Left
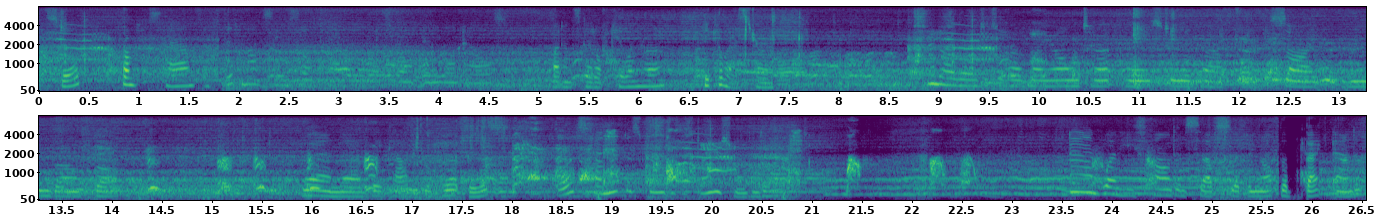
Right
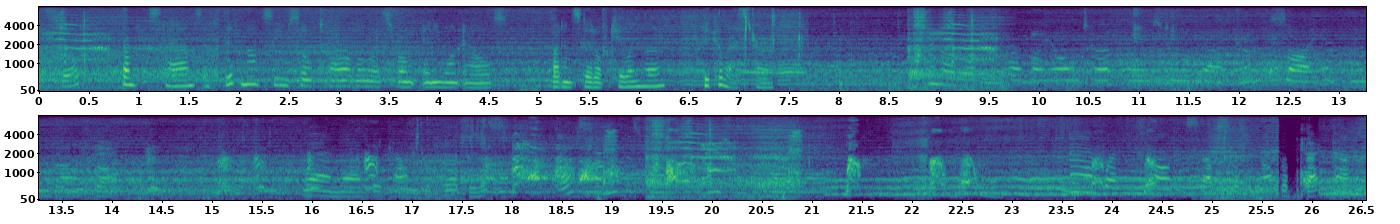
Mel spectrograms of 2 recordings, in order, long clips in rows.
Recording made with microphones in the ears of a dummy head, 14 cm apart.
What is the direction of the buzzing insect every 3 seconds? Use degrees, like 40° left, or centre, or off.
30° right, 20° right, 10° right, centre, 20° left, 30° left, centre, 20° right, 20° right.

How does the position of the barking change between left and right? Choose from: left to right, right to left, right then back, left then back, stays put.
left to right.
